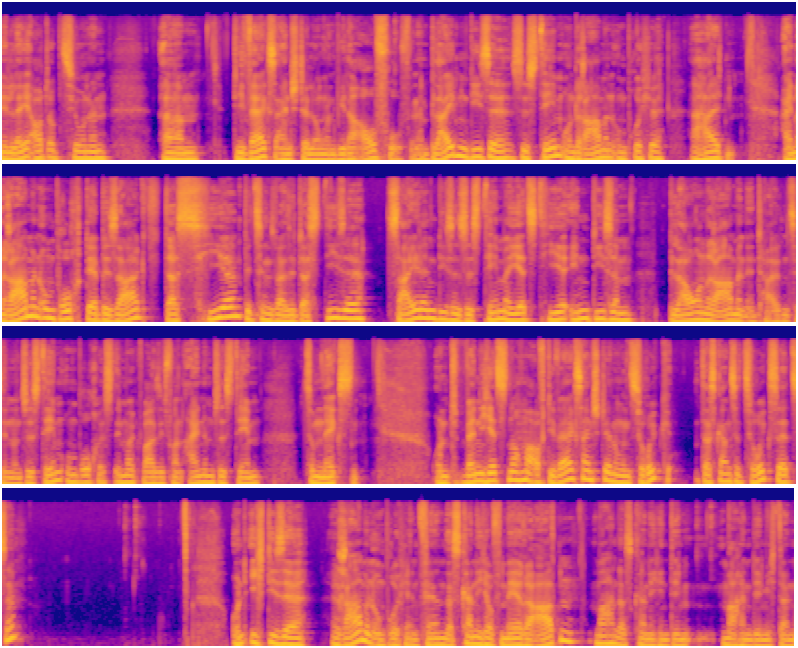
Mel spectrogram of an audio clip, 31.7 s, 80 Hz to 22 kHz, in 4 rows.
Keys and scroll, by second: 22.0 shift+super+l.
